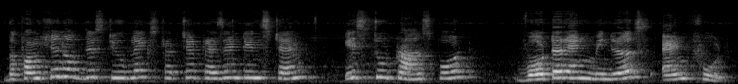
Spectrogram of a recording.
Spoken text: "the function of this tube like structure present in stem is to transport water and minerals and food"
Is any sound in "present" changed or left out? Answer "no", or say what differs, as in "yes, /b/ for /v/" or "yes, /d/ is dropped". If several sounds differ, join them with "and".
no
